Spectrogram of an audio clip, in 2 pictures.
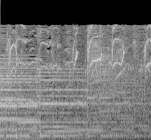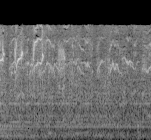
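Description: Music fading out under a rapid string of high-pitched rat squeaks. The squeaks stand out more as the music dies away over the last few seconds.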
